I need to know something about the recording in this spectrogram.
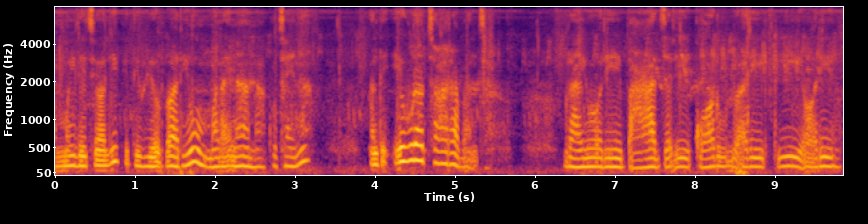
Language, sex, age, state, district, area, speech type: Nepali, female, 45-60, West Bengal, Alipurduar, urban, spontaneous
